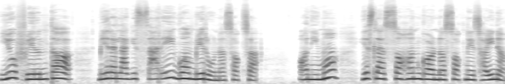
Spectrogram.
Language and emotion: Nepali, fearful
